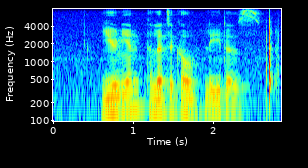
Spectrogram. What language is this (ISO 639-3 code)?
eng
